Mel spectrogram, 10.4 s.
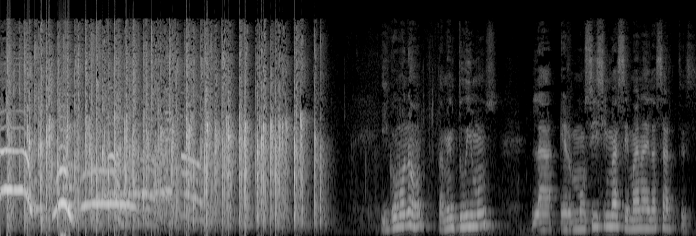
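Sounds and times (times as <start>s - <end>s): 
voices cheering: 0.0s - 3.2s
applause: 0.0s - 5.1s
speech: 6.3s - 10.4s.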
